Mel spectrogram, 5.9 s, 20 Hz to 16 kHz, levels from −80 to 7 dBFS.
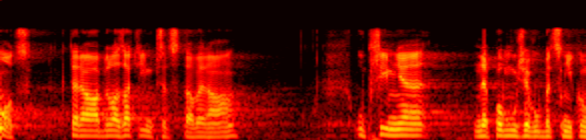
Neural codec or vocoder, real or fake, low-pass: none; real; 7.2 kHz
